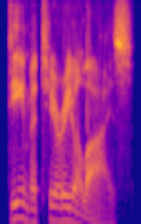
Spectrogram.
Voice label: "dematerialize", American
